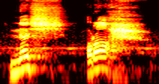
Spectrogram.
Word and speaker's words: نشرح: അലം നഷ്റഹ്, നഷ്റഹ് എന്നാണ് ഉച്ചരിക്കേണ്ടത്. നഷ്റഹ് അതില്ലെങ്കിൽ നഷ്റഹ് എന്നൊന്നും ഉച്ചരിക്കാൻ പാടില്ല. ഷീൻ ഖൽഖല അല്ലാത്തത് കൊണ്ട് നഷ് എന്നൊരു ഉച്ചാരണമല്ല അവിടെ വരേണ്ടത്. നഷ്റഹ് ഹായാണ്, അവസാനം ഹായാണ്, തൊണ്ടയുടെ നടുക്ക് നിന്ന് പുറപ്പെടുന്ന അക്ഷരം. അത് പ്രത്യേകം ശ്രദ്ധിക്കണം. ഹായും നഷ്റഹ് എന്നാകാൻ പാടില്ല.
